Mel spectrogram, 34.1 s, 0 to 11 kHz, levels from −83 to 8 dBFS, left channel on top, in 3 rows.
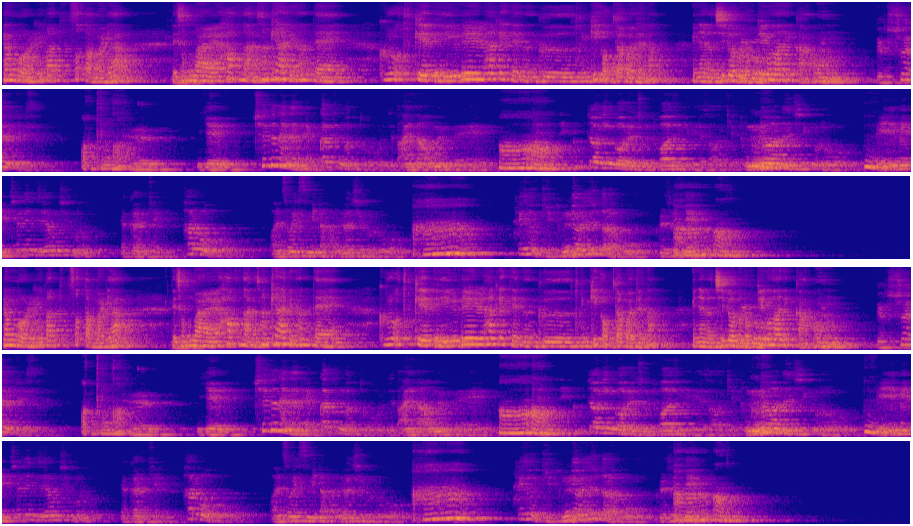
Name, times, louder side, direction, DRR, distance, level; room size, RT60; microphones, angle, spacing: voice 1, 0.0-8.2 8.4-10.5 12.3-12.9 17.6-18.2 20.7-21.0 22.1-22.3 27.8-28.6 31.1-31.9, right 1 dB, 30° right, -2 dB, 1.7 m, -25 dB
voice 2, 2.1-2.4 9.1-9.6 10.2-10.3 10.9-11.9 12.8-13.3 13.8-14.2 14.5-17.5 17.9-18.2 18.7-22.0 22.2-23.8 24.2-25.7 26.1-27.8 28.3-28.5 29.2-31.5, left 1 dB, 15° left, -4 dB, 2.5 m, -31 dB
10.0 x 6.5 x 4.6 m, 1.2 s
head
